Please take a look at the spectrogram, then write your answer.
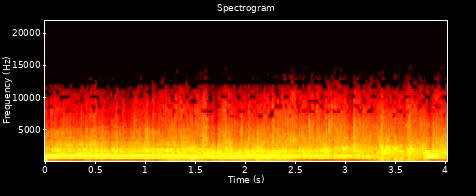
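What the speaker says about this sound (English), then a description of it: "please give it up for Jenny" Studio audience applauding for a guest named Jenny on a TV show, a steady wash of clapping with some cheering that holds for several seconds and fades slightly near the end.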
